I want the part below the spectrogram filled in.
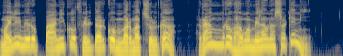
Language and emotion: Nepali, happy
